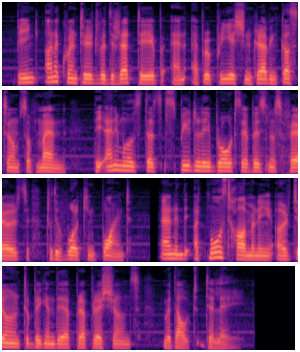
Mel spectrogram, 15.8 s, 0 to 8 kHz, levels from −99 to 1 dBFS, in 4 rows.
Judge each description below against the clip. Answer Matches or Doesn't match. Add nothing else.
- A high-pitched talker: Doesn't match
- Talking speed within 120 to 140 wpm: Matches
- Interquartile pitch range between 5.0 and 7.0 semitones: Doesn't match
